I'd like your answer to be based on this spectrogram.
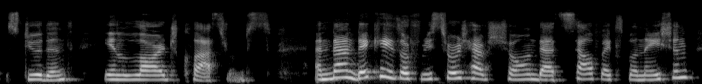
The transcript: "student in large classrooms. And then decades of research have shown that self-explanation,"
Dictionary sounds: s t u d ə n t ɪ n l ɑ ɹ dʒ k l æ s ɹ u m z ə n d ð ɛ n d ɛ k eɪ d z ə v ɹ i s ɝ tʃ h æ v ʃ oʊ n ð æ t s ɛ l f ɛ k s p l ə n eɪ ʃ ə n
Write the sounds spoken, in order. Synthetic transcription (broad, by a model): s t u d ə n t ɪ n l ɑ ɹ dʒ k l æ s ɹ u m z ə n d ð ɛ n d ɛ k eɪ d z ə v ɹ i s ɝ tʃ h æ v ʃ oʊ n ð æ t s ɛ l f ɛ k s p l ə n eɪ ʃ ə n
